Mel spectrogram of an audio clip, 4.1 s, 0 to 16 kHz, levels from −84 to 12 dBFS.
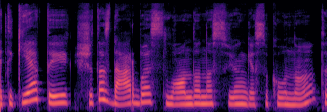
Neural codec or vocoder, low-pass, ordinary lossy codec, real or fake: none; 14.4 kHz; MP3, 96 kbps; real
